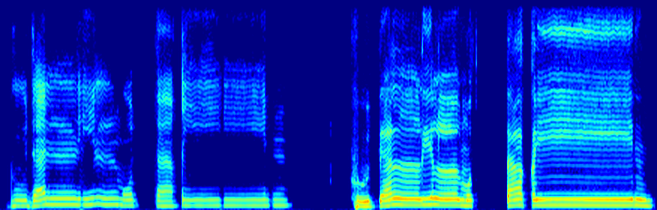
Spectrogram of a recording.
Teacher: Huda lamnya ya tipiskan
